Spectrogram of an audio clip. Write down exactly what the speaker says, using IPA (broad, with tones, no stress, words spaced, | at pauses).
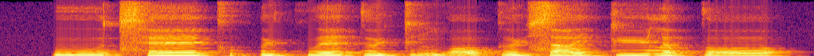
uː˥t͡sʰɛː˨˧ kʰʊ˧k̚ɵ˨ɥkʷʰɛː˨˥ t̪ɵ˧ɥkɪ˨˩ŋwɔː˨˩ kɵ˨ɥsaː˨jkyː˥ lɐ˥p̚t̪ɔː˧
